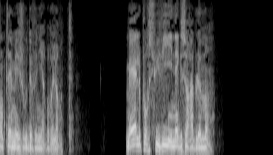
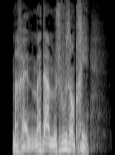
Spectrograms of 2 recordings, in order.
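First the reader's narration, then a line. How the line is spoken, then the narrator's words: Imploring tone. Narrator (French): fis-je d'un ton implorant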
